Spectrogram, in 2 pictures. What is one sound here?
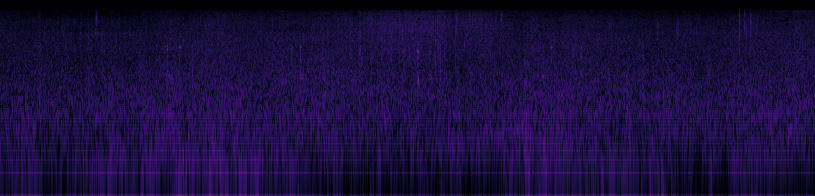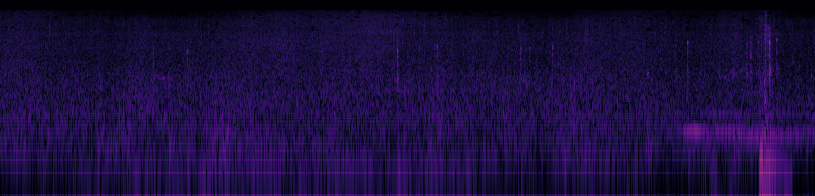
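Rough waves crash and rush against a ship's hull.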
